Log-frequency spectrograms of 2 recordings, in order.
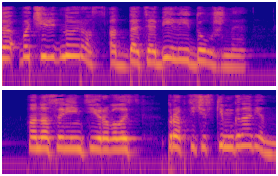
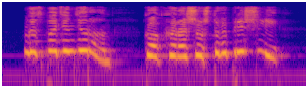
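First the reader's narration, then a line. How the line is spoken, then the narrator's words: Frightened, relieved female exclamation. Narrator (Russian): воскликнула певица, и в красивом женском голосе испуг смешался с чувством облегчения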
